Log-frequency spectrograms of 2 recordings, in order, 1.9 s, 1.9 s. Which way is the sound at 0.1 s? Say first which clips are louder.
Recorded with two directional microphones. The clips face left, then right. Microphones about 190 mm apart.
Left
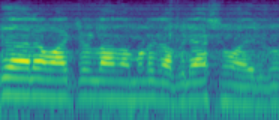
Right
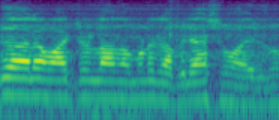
Left 1 dB; 5° left (ahead or behind).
